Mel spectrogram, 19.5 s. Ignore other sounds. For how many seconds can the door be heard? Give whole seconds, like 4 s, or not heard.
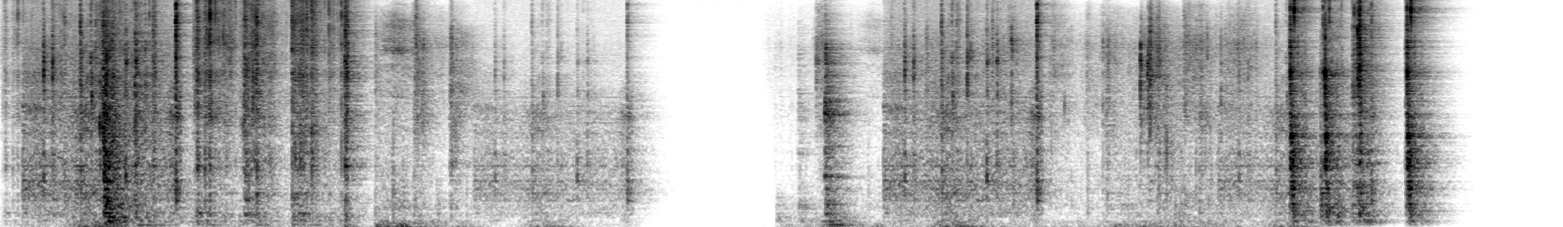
4 s.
